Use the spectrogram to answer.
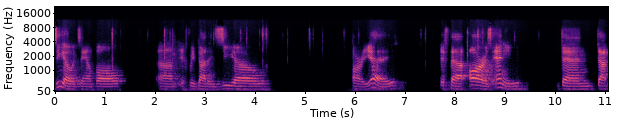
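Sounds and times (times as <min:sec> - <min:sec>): faint keyboard keystrokes: 0:01.0 - 0:06.1.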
